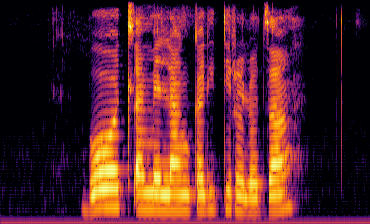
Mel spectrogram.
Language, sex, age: Tswana, female, 31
